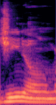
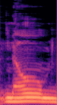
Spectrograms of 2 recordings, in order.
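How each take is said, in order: First: The word begins with a hard g sound. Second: The word begins with a plain n sound. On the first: "do you actually pronounce it Genome?" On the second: "I know obviously the mythical creature, the gnome"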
